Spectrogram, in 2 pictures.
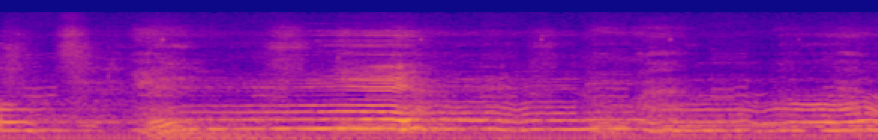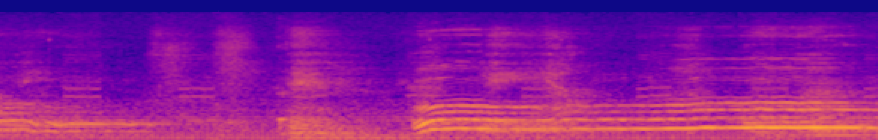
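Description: A man sings into a microphone with a warm, sustained voice.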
